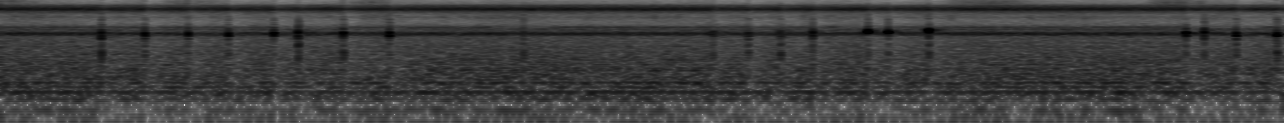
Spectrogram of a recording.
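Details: Insect-eating bats flying over a pool in darkness, picked up by a simple ultrasonic frequency divider bat detector: irregular series of dry ticking pulses in bursts with short gaps, over a steady high electronic tone.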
